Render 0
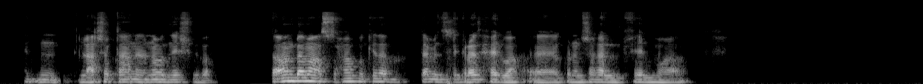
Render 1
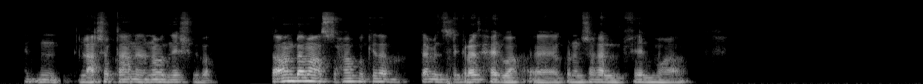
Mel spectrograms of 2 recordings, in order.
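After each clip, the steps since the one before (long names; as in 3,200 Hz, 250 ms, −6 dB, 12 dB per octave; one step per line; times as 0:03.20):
high-shelf EQ 9,400 Hz −7 dB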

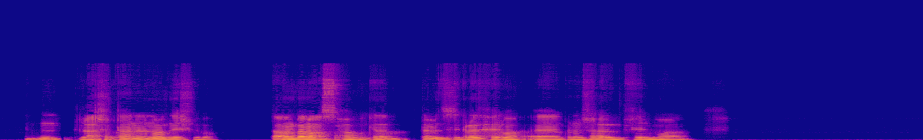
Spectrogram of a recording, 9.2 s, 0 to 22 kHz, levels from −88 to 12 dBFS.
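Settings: harmonic and percussive parts rebalanced percussive −18 dB
level +6 dB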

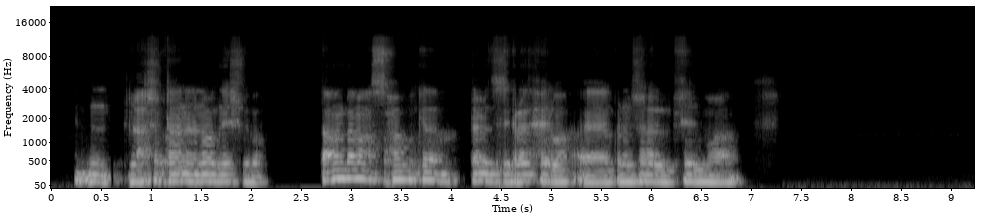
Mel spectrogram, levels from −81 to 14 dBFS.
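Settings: downward compressor 6 to 1, threshold −25 dBFS, peak gain reduction 15.5 dB
level +4.5 dB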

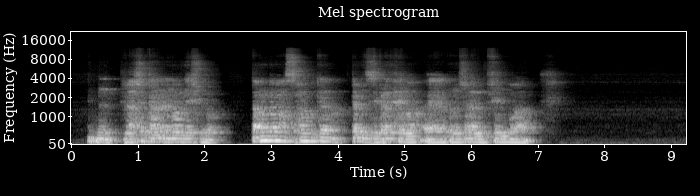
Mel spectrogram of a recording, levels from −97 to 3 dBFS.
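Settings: convolution reverb RT60 0.55 s, pre-delay 3 ms, DRR −11 dB
level −10 dB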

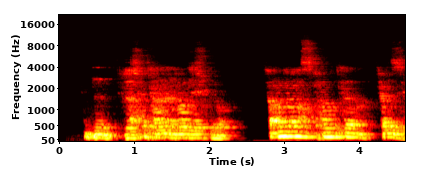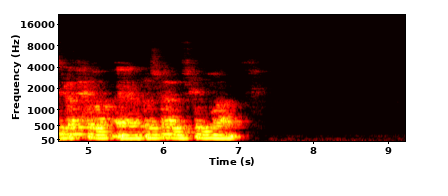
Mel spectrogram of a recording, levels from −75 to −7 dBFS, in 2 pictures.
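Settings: all-pass dispersion lows, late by 89 ms, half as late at 1,600 Hz
level −1 dB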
